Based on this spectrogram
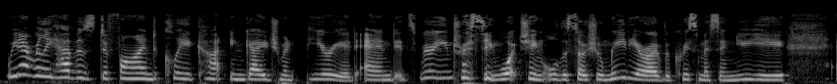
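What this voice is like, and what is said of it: Australian accent. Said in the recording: “I'm an Aussie, if you can hear from my accent, down south in Australia”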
